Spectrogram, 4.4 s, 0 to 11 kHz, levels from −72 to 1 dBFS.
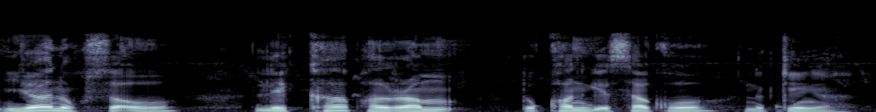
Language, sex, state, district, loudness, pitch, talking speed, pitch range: Garo, male, Meghalaya, North Garo Hills, -18 LUFS, 130 Hz, 95 wpm, 110-150 Hz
